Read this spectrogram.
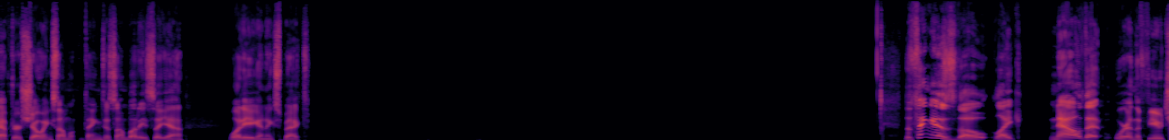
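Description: A man talks into a close microphone with animation, pausing in between.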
